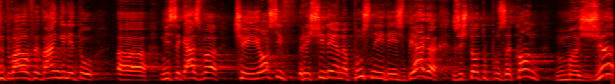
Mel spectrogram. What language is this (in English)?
Bulgarian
